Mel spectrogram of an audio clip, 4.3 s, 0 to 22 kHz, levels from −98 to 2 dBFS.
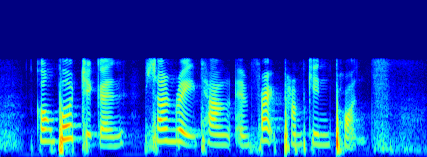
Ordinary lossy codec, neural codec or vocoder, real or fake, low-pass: none; autoencoder, 48 kHz, 128 numbers a frame, DAC-VAE, trained on Japanese speech; fake; 5.4 kHz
